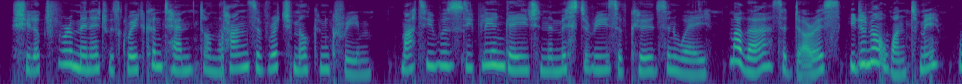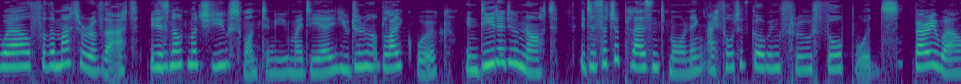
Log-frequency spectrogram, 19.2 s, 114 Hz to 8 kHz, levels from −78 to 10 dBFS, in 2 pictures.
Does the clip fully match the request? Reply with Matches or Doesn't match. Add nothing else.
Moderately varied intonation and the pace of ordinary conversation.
Doesn't match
